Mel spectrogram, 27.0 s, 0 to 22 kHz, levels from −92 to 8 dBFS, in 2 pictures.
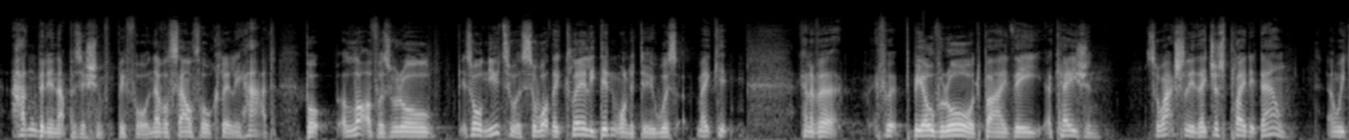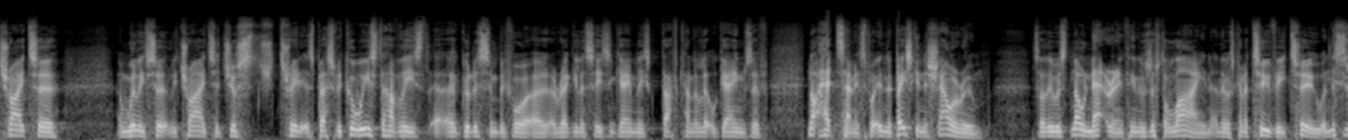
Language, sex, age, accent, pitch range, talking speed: English, male, 40-59, British, 120-150 Hz, 265 wpm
